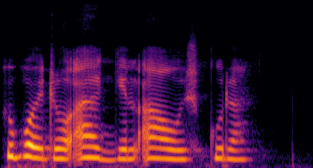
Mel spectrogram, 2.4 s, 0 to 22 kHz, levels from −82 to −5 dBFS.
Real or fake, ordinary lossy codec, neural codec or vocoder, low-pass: fake; none; autoencoder, 48 kHz, 32 numbers a frame, DAC-VAE, trained on Japanese speech; 19.8 kHz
